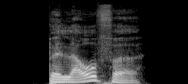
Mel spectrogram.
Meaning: inflection of belaufen: 1. first-person singular present 2. first/third-person singular subjunctive I 3. singular imperative
- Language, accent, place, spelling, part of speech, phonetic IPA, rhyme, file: German, Germany, Berlin, belaufe, verb, [bəˈlaʊ̯fə], -aʊ̯fə, De-belaufe.ogg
